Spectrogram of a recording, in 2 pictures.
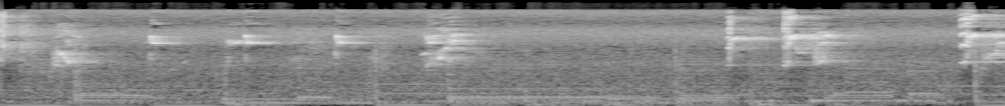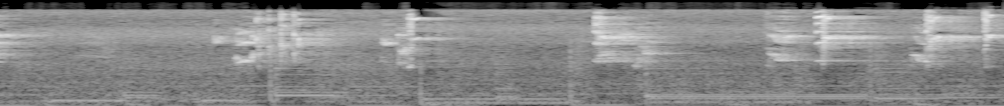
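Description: Lovebirds give sharp, high, scratchy chirps in bursts every second or two, over a steady music track with low, held notes.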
